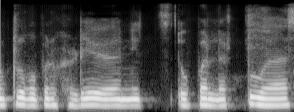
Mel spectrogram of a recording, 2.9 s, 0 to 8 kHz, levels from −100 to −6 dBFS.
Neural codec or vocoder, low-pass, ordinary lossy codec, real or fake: codec, 16 kHz, 2 kbps, X-Codec, WavLM features, trained on Multilingual LibriSpeech; 7.2 kHz; none; fake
